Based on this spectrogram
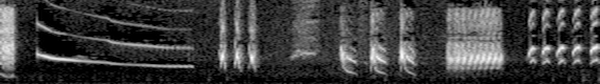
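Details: Asian pied starling, a songbird-hobby bird singing actively with showy 'isian tembakan' filler phrases: a long falling whistled note, then quick paired chips, short downslurred notes, a harsh buzzy burst and a rapid series of clipped notes.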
